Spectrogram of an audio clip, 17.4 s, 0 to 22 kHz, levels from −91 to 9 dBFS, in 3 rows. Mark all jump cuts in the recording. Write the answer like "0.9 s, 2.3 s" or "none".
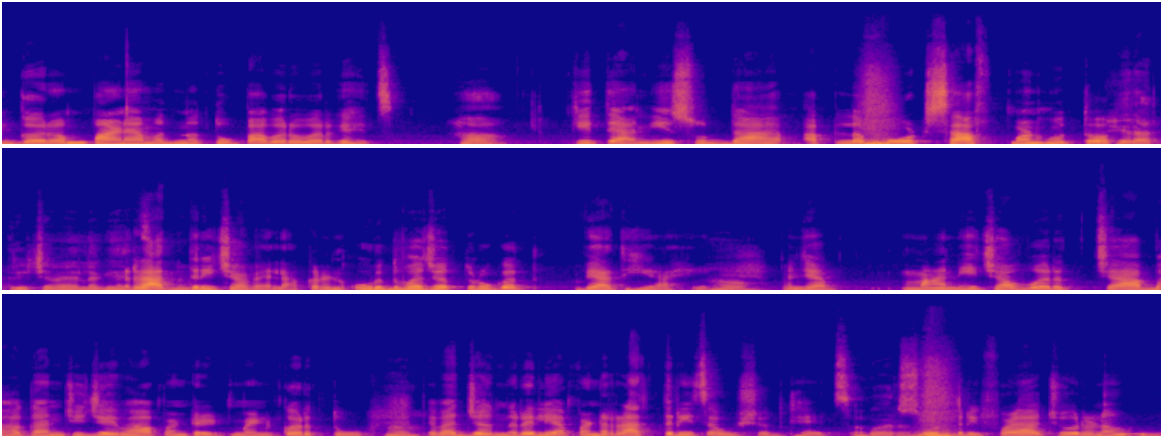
none

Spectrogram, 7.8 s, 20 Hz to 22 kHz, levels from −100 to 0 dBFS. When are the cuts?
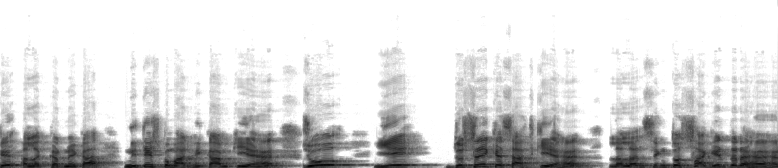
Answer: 3.0 s

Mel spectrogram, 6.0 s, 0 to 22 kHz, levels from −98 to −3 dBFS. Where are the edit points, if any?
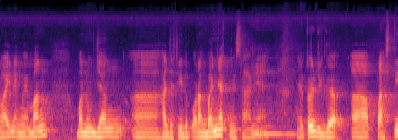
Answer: none

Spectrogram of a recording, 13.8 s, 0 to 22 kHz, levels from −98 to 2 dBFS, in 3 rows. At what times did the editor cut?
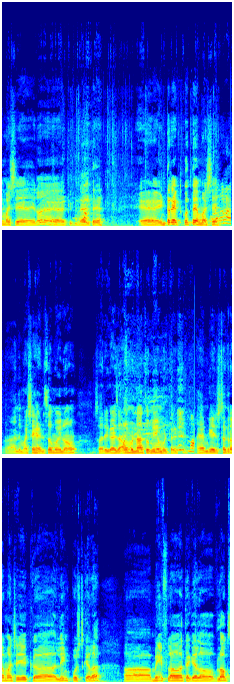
4.7 s, 8.4 s

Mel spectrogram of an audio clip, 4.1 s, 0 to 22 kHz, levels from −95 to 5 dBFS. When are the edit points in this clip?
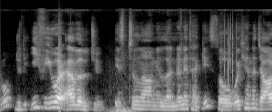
1.8 s

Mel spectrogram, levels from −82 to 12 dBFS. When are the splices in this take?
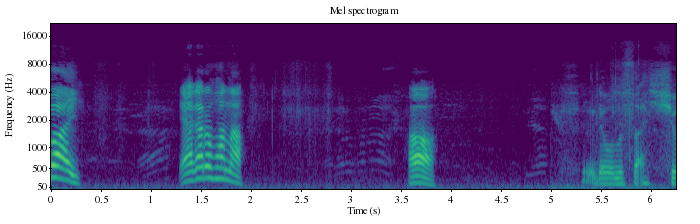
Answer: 5.3 s

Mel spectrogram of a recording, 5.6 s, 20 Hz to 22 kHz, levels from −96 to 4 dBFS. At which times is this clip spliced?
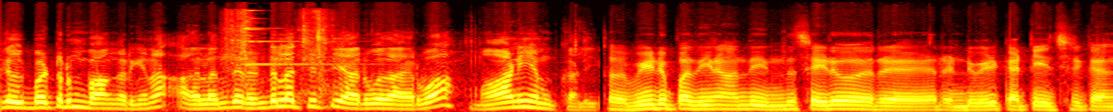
2.9 s

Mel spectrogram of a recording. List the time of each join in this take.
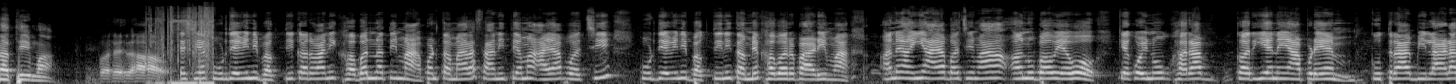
1.8 s

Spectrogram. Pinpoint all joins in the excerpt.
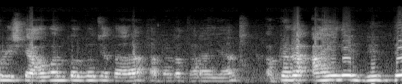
none

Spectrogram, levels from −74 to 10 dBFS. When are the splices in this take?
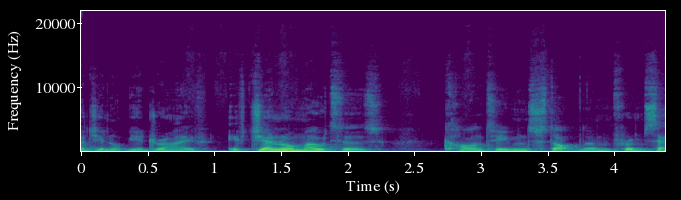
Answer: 1.0 s

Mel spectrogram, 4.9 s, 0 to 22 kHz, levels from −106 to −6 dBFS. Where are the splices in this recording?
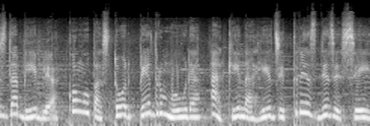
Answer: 2.7 s

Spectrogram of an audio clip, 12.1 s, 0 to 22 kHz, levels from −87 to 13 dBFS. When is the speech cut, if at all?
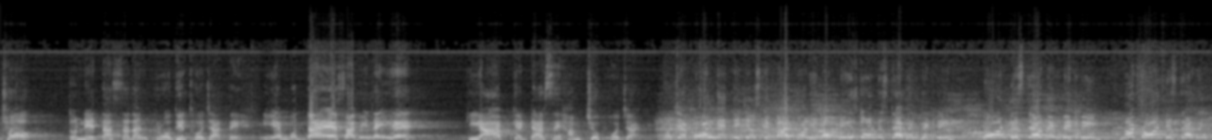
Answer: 2.7 s, 6.6 s

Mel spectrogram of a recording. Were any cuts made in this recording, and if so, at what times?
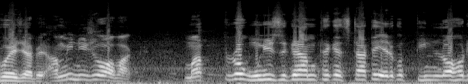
none

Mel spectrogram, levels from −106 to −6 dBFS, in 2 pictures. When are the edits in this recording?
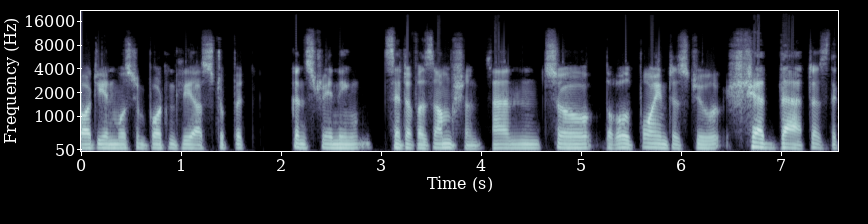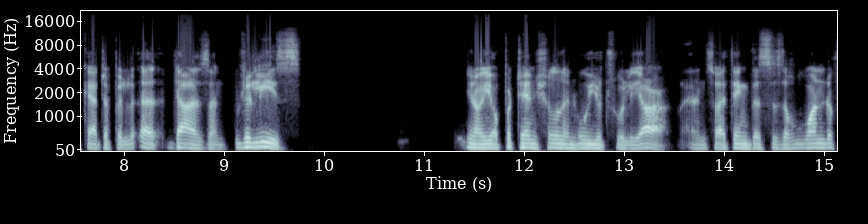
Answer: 4.1 s, 9.1 s

